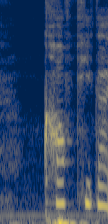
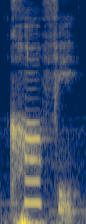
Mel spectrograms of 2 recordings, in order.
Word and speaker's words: coffee: 밀어주는 FF 하셔야 됩니다 f가 드러난 단어 중에요 커피가 있어요 자 coffeec는 키읔 소리가 나고요 ff는 피읖 소리 2개가 붙었죠 조금 길게이 소리가납니다 그래서 커피 커피 위에 이빨로 아래 입술 살짝 이렇게 눌러 주셔야 돼요 커피 커피 불이라는 뜻을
